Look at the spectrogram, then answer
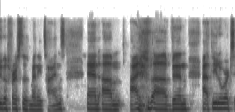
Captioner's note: chuckling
